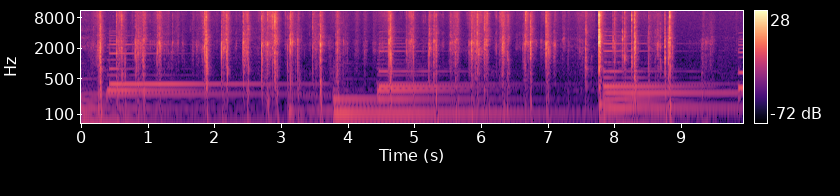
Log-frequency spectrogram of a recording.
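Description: Tarot cards are shuffled and drawn, with many quick, crisp flicks and taps over steady background music.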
